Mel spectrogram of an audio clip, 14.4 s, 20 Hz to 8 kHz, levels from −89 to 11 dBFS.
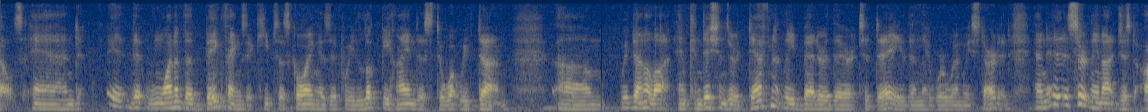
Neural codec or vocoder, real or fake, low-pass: none; real; 7.2 kHz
